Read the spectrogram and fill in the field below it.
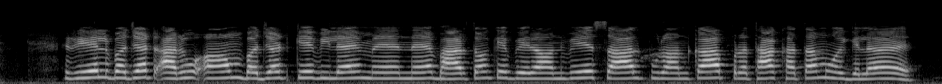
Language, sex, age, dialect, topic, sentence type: Maithili, female, 46-50, Angika, banking, statement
